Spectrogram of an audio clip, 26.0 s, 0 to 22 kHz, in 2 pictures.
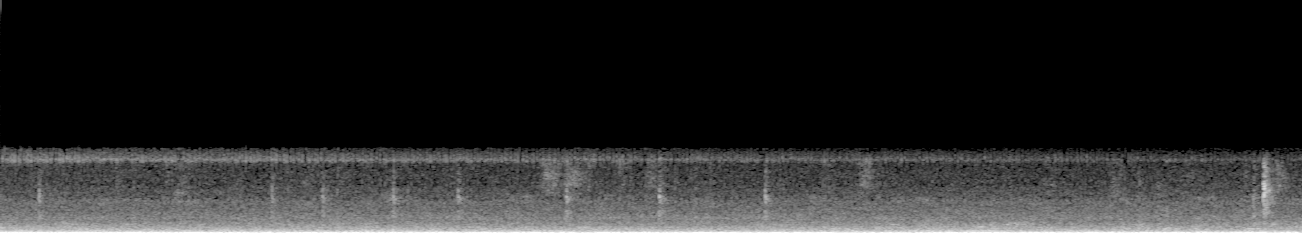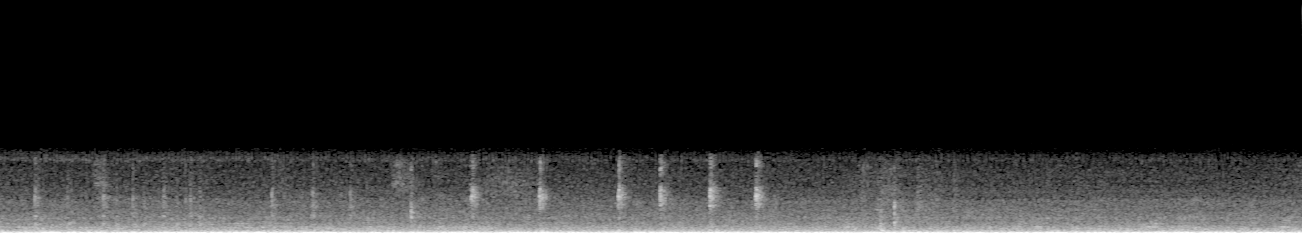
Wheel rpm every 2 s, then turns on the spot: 0, 0, 0, 0, 0, 0, 0, 0, 0, 0, 0, 0, 0.
none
